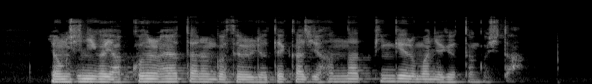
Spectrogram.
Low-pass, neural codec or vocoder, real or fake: 9.9 kHz; none; real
